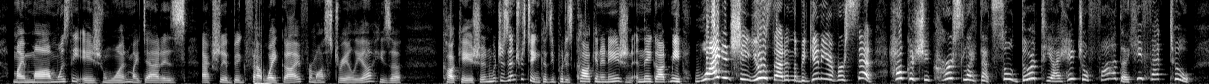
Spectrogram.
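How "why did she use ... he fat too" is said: very high-pitched, shrill, loud voice. The speaker voices their mother speaking to them from beyond, imitating mom's voice. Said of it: "That's my mom's voice speaking to me from beyond".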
